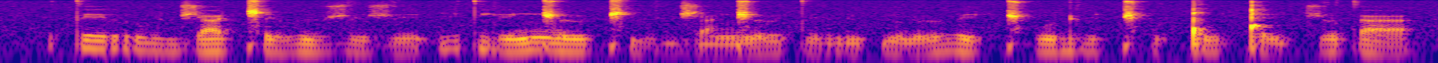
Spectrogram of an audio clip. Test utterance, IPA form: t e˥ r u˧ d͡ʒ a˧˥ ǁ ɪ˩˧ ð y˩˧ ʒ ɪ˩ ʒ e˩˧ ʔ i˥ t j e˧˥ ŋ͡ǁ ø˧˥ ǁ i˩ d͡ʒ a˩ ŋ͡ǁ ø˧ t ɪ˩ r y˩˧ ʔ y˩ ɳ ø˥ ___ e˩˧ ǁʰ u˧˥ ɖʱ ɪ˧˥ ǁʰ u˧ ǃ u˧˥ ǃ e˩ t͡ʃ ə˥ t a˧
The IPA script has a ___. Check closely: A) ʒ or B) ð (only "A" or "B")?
B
